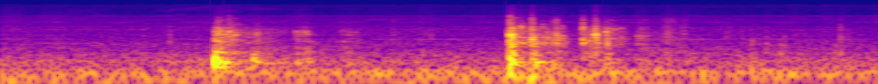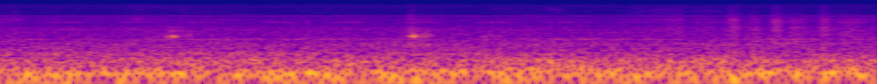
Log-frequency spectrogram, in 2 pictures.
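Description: Plastic buckets of foam being handled by hand: a short cluster of sharp knocks about two and a half seconds in, over a steady faint background with a thin high hum.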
